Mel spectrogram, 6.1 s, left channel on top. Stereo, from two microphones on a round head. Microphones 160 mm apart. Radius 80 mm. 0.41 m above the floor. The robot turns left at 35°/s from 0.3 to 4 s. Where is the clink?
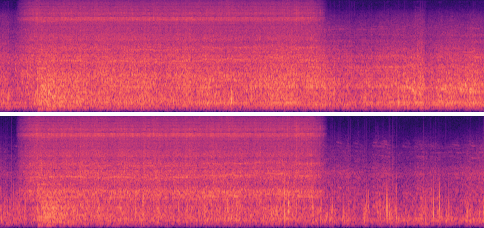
25° left (ahead or behind), 1.9 m; by 0.7 s 15° left (ahead or behind), 1.9 m.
